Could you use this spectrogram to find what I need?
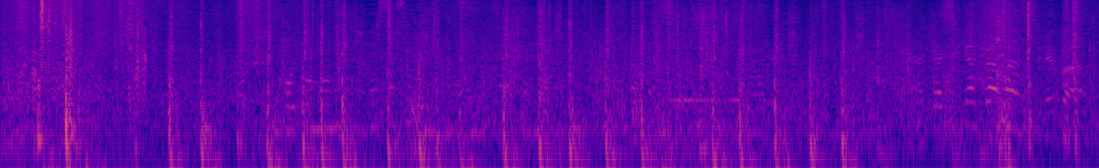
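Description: Footsteps thump on wooden stairs and floorboards.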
